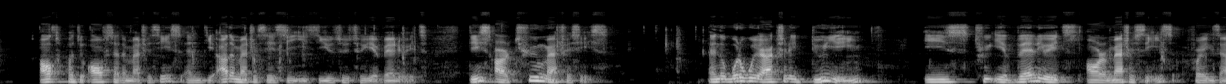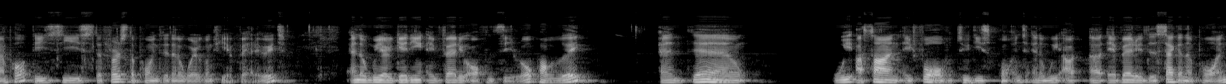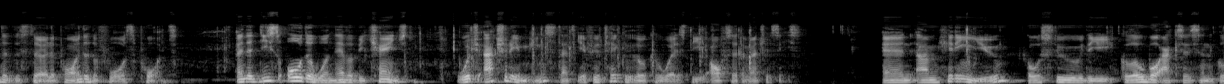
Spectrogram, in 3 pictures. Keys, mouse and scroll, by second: 1.0 click, 2.2 shift+right click, 2.8 g, 4.1 g, 6.5 click, 6.9 x, 7.6 click, 8.7-9.3 scroll up 2, 9.3-12.4 middle drag, 12.4 scroll up 2, 12.5 scroll down 1, 13.6 d, 14.0-15.6 drag, 15.6-26.7 typing, 16.7 click, 23.7 click, 24.6 click, 25.4 click, 29.1 ctrl+a, 30.1 f, 34.2 u.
